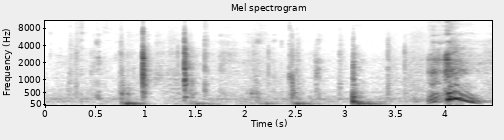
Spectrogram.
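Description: Close-miked chewing: a man eating with his mouth full, wet mouth clicks and smacks with a few dull low thumps. Near the end a short vocal sound falling in pitch.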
